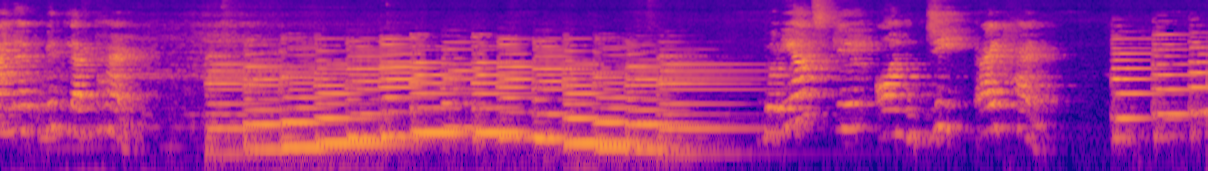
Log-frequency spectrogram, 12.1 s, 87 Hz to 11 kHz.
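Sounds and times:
electronic keyboard piano notes: 0.0s - 7.9s, 11.1s - 12.0s.

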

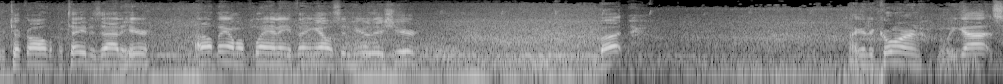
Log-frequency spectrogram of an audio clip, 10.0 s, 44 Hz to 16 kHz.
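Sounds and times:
motor vehicle passing on road: 0.0s - 10.0s.

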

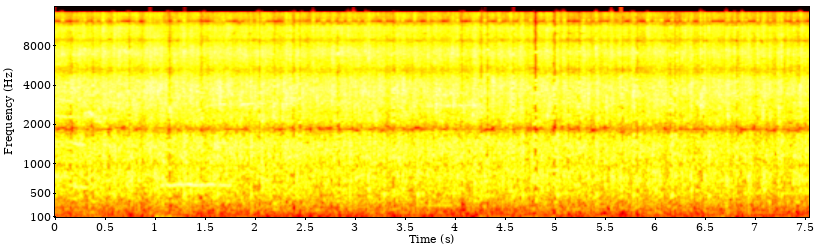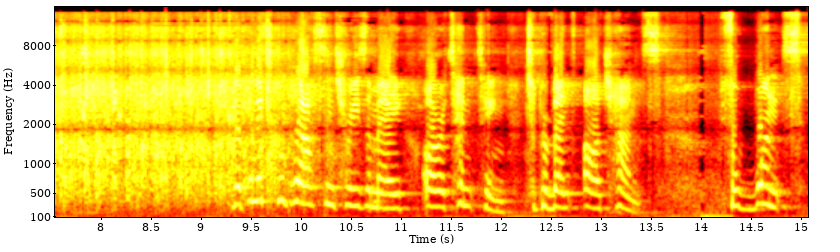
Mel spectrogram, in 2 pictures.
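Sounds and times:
audience applauding: 0.0s - 10.2s.

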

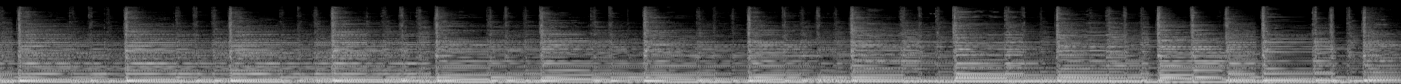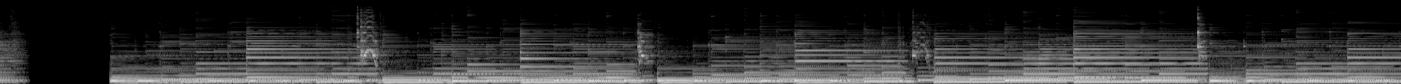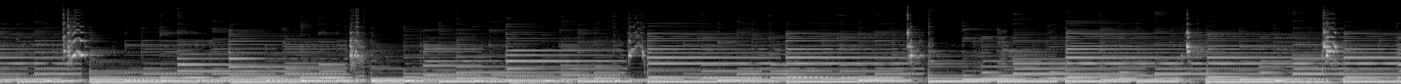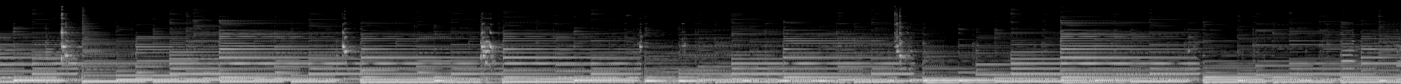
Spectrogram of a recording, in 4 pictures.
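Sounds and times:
acoustic guitar chords and picking: 0.0s - 14.3s, 15.1s - 56.0s.

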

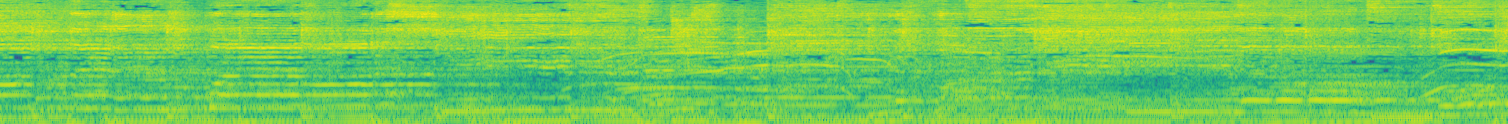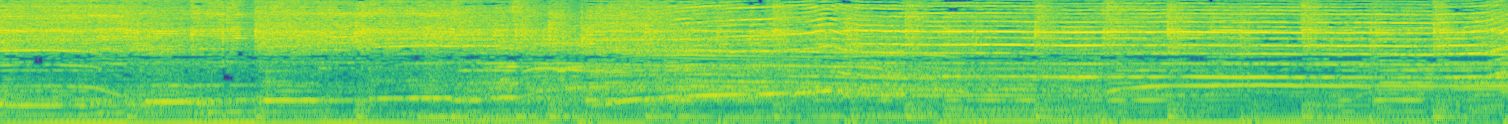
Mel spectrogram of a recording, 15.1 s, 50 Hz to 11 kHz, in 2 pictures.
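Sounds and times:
bass: 0.0s - 15.0s
congas: 0.0s - 15.0s
drums: 0.0s - 15.0s
guitar: 0.0s - 15.0s
person singing: 0.0s - 15.0s
button accordion: 9.1s - 15.0s.

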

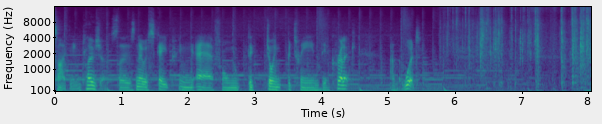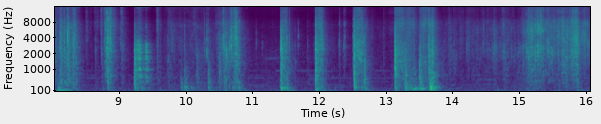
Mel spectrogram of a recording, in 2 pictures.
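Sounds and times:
plastic film peeling off crackling: 5.8s - 16.0s.

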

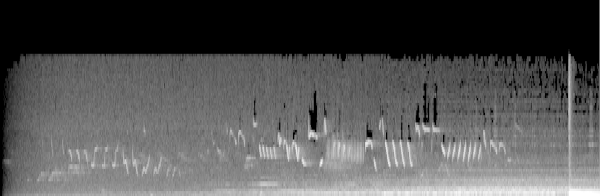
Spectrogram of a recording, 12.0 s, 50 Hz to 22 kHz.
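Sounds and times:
songbirds chirping: 0.1s - 11.8s
ambient music chord: 3.9s - 12.0s.

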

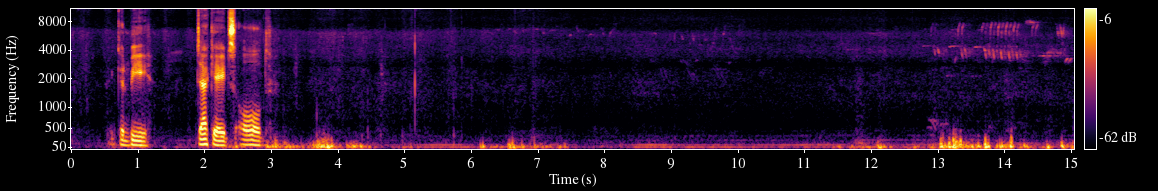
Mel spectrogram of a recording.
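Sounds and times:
birds chirping: 0.0s - 3.3s, 5.2s - 15.0s
footsteps: 0.0s - 7.3s
wind rumble on microphone: 3.0s - 4.7s, 6.1s - 7.6s, 11.6s - 15.0s.

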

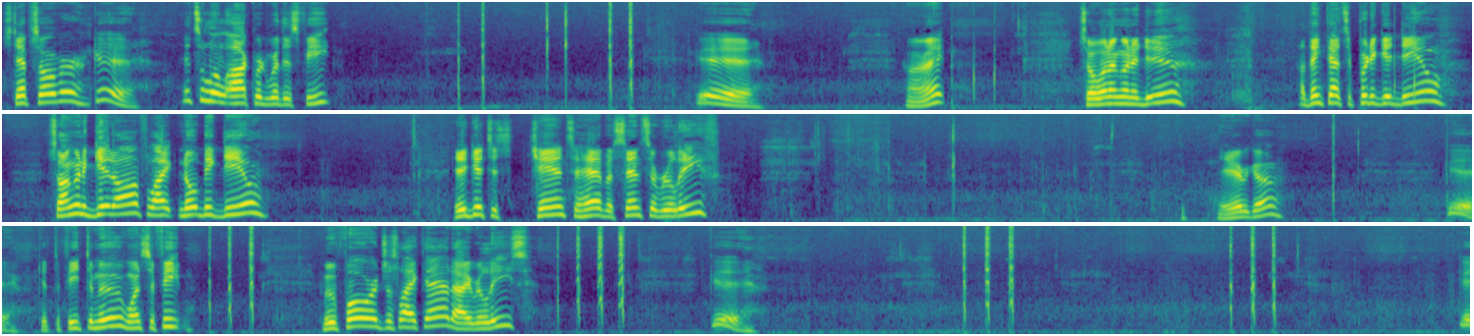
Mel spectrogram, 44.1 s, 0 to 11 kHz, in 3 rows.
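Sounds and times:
sharp click: 4.5s - 6.4s
quick tongue clicks: 4.5s - 6.6s, 31.4s - 32.1s, 34.9s - 35.8s, 39.0s - 39.6s, 41.6s - 42.5s
horse hooves walking in sand: 21.0s - 28.5s, 34.0s - 44.0s.

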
